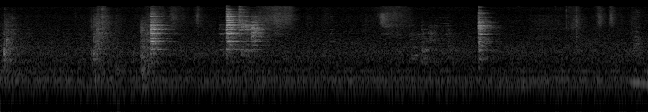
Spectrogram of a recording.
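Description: Ceramic plates and dishes clinking against each other and the rack as they are lifted out of a dishwasher: about five separate clinks, two of them ringing briefly.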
